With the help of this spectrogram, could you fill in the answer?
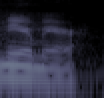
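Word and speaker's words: Mjölnir: It's pronounced Mjolnir.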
